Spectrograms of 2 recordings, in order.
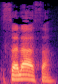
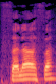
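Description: First: The consonants are pronounced as 's'. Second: The consonants are pronounced as 'th'. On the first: It means ease. The speaker calls it wrong. "يقولون سلاسة" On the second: It means three. The speaker calls it right. "بدل ثلاثة"

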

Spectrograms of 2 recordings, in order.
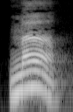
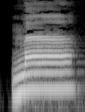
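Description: The two takes are said the same way.

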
